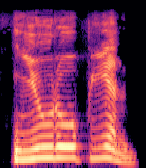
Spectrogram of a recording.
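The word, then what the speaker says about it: European: ऋणी ठीक है ना अब इसको क्या पढ़ते हैं यूरोपियन इसको भी क्या कहते हैं यूरोपियन तो यूरोपियन कहते हैं दोस्तों इसमें क्या लगाएं बताओ ए लगाए या एन लगाएं ए लगेगा गुड तो कॉमन सेंस वाली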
